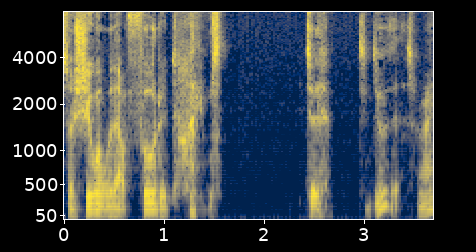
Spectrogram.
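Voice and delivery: choked up, close to tears, halting, breaking. Telling a personal story to another speaker, tearing up. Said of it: "I'm tearing up here".

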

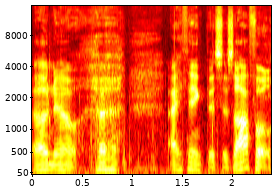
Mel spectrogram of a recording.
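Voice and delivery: fake, put-on breathless, out-of-breath voice. Asked whether they like running, answering while faking being out of breath. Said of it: "You're faking being out of breath".

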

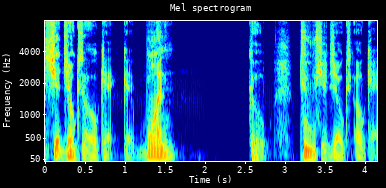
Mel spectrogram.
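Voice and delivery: low, deep, thick voice. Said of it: "this deep, thick voice".

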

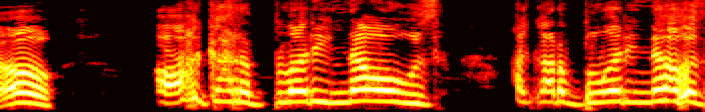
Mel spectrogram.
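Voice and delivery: very high-pitched put-on English accent. Retelling a TikTok of someone impersonating an English person: imitating an English accent. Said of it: "impersonate, uh, someone that, from England".

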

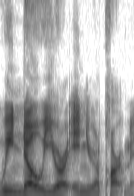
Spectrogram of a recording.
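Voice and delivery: normal talking voice

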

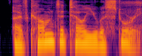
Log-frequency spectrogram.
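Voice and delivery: spooky, eerie ghost character voice. Retelling how someone opened a story speaking as a ghost: ghostly apparition voice. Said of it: "as this ghostly apparition".

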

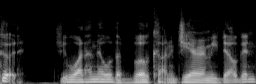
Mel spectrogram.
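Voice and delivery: put-on American accent. Retelling a phone call from John: American accent imitating John McMahon. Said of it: "when I do an American accent, it's always a John McMahon accent".

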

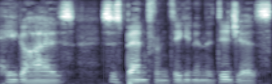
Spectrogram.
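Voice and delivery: mock flat, lifeless, energyless host voice. Mocking own old podcast intros, in a mock-lifeless podcast voice. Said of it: "can you please put some fucking energy into your voice? You sound like you're fucking dead".

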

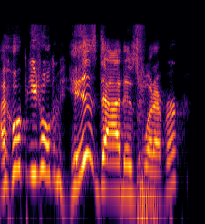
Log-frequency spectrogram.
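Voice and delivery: angry and loud.

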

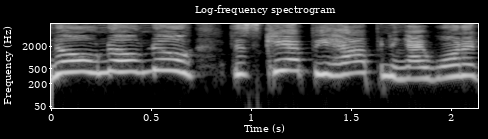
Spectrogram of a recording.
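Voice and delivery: shrill, very high-pitched scream. Recalling when their internet went out with a friend there, retelling a scream. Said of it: "I'm screaming".

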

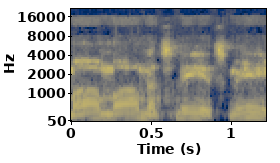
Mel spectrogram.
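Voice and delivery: high, put-on child-like screaming call. Retelling a son being put in a headlock: imitating a child screaming. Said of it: "he's screaming".

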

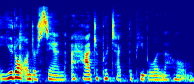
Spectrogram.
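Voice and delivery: ordinary talk, nothing marked

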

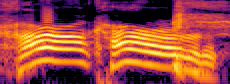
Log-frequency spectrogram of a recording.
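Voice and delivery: mock yelling through gritted teeth. Retelling a movie scene where a character yells: imitating yelling through her teeth. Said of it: "she's yelling through her teeth the entire time".

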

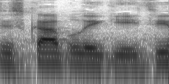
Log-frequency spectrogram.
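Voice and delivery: plain

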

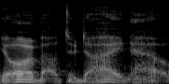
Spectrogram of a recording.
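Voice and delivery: creepy, very deep, slow, guttural zombie voice. Retelling a movie scene where a zombie threatens a doctor: imitating creepy guttural zombie voice. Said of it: "very creepy and guttural".

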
